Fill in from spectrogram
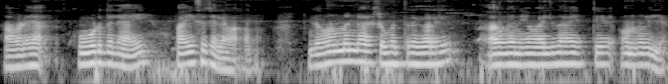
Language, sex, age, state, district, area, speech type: Malayalam, male, 18-30, Kerala, Kollam, rural, spontaneous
